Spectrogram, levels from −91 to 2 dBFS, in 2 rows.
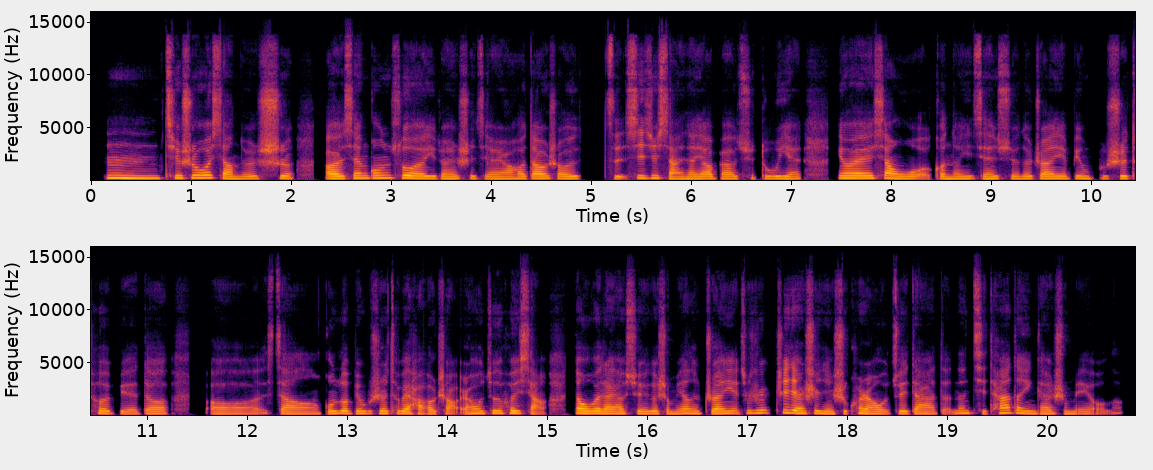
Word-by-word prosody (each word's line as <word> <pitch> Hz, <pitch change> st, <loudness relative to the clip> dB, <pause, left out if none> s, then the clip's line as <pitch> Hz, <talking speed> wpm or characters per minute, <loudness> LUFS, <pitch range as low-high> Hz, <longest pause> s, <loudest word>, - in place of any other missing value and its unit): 嗯， 230 Hz, -2 st, +4 dB
其 230 Hz, -1 st, 0 dB
实 225 Hz, +2 st, -1 dB
我 250 Hz, +1 st, +5 dB
想 220 Hz, -7 st, +1 dB
的 190 Hz, +1 st, -3 dB
是， 215 Hz, +1 st, -1 dB, 0.3 s
呃， 205 Hz, 0 st, +6 dB
先 225 Hz, +2 st, 0 dB
工 240 Hz, +1 st, +1 dB
作 235 Hz, -3 st, +4 dB
一 205 Hz, -1 st, +2 dB
段 195 Hz, 0 st, -1 dB
时 205 Hz, 0 st, -5 dB
间， 195 Hz, -1 st, -4 dB
然 190 Hz, +1 st, -2 dB
后 205 Hz, 0 st, -1 dB
到 210 Hz, +1 st, +3 dB
时 215 Hz, -1 st, -4 dB
候 195 Hz, -, +1 dB, 0.3 s
仔 185 Hz, -2 st, -4 dB
细 225 Hz, 0 st, -3 dB
去 230 Hz, +1 st, -2 dB
想 185 Hz, -6 st, -1 dB
一 -, -, -3 dB
想 190 Hz, -1 st, 0 dB
要 200 Hz, +1 st, +2 dB
不 190 Hz, 0 st, -6 dB
要 190 Hz, 0 st, 0 dB
去 200 Hz, +2 st, -11 dB
读 195 Hz, 0 st, -2 dB
研。 195 Hz, -1 st, -1 dB, 0.4 s
因 230 Hz, 0 st, +3 dB
为 225 Hz, 0 st, +6 dB
像 230 Hz, -3 st, +3 dB
我 195 Hz, 0 st, -3 dB
可 200 Hz, -, -2 dB
能 190 Hz, +1 st, -1 dB
以 195 Hz, -, -1 dB
前 200 Hz, -1 st, -2 dB
学 205 Hz, -1 st, -6 dB
的 195 Hz, +1 st, -2 dB
专 205 Hz, +1 st, +1 dB
业 200 Hz, -, 0 dB
并 200 Hz, +1 st, -3 dB
不 200 Hz, +1 st, -11 dB
是 210 Hz, +1 st, -1 dB
特 215 Hz, 0 st, 0 dB
别 185 Hz, -2 st, -5 dB
地 190 Hz, 0 st, -1 dB, 0.4 s
呃， 185 Hz, +3 st, -3 dB
想 185 Hz, -1 st, -1 dB
工 205 Hz, +1 st, +1 dB
作 215 Hz, -1 st, +4 dB
并 205 Hz, 0 st, 0 dB
不 200 Hz, -, -5 dB
是 210 Hz, +1 st, +1 dB
特 210 Hz, 0 st, -4 dB
别 205 Hz, -, +5 dB
好 185 Hz, -1 st, -1 dB
找， -, -, -3 dB
然 195 Hz, -, -1 dB
后 210 Hz, +1 st, +2 dB
就 225 Hz, +1 st, 0 dB
会 225 Hz, +1 st, +3 dB
想， 215 Hz, -, -3 dB, 0.3 s
那 220 Hz, -, +5 dB
我 210 Hz, -, +6 dB
未 215 Hz, 0 st, +5 dB
来 200 Hz, -1 st, +4 dB
要 200 Hz, 0 st, +2 dB
学 200 Hz, -1 st, -2 dB
一 -, -, 0 dB
个 200 Hz, -, +2 dB
什 195 Hz, -, -5 dB
么 185 Hz, -, -2 dB
样 210 Hz, +1 st, +1 dB
的 200 Hz, -, -1 dB
专 205 Hz, +1 st, +2 dB
业， 215 Hz, 0 st, -1 dB
就 230 Hz, -, -6 dB
是 240 Hz, +1 st, -1 dB
这 270 Hz, -, 0 dB
件 235 Hz, -3 st, +5 dB
事 220 Hz, 0 st, -1 dB
情 200 Hz, -1 st, +1 dB
是 205 Hz, +1 st, -3 dB
困 210 Hz, +2 st, -2 dB
扰 190 Hz, -1 st, +3 dB
我 190 Hz, -, -1 dB
最 200 Hz, 0 st, 0 dB
大 200 Hz, -2 st, 0 dB
的， -, -, -11 dB
那 225 Hz, +1 st, -1 dB
其 230 Hz, -4 st, -7 dB
他 235 Hz, +4 st, +1 dB
的 245 Hz, -3 st, 0 dB
应 200 Hz, -1 st, -1 dB
该 190 Hz, -1 st, -1 dB
是 195 Hz, 0 st, -5 dB
没 190 Hz, 0 st, -4 dB
有 195 Hz, +2 st, -6 dB
了。 230 Hz, +3 st, -17 dB
205 Hz, 295 characters per minute, -23 LUFS, 195-220 Hz, 0.4 s, 呃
